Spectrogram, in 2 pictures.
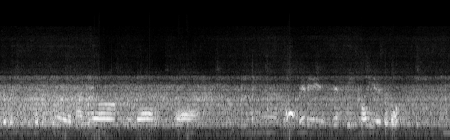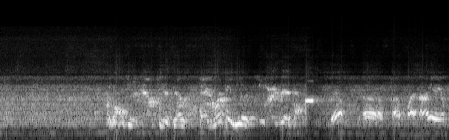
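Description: A man talks over a crackly radio loudspeaker.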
